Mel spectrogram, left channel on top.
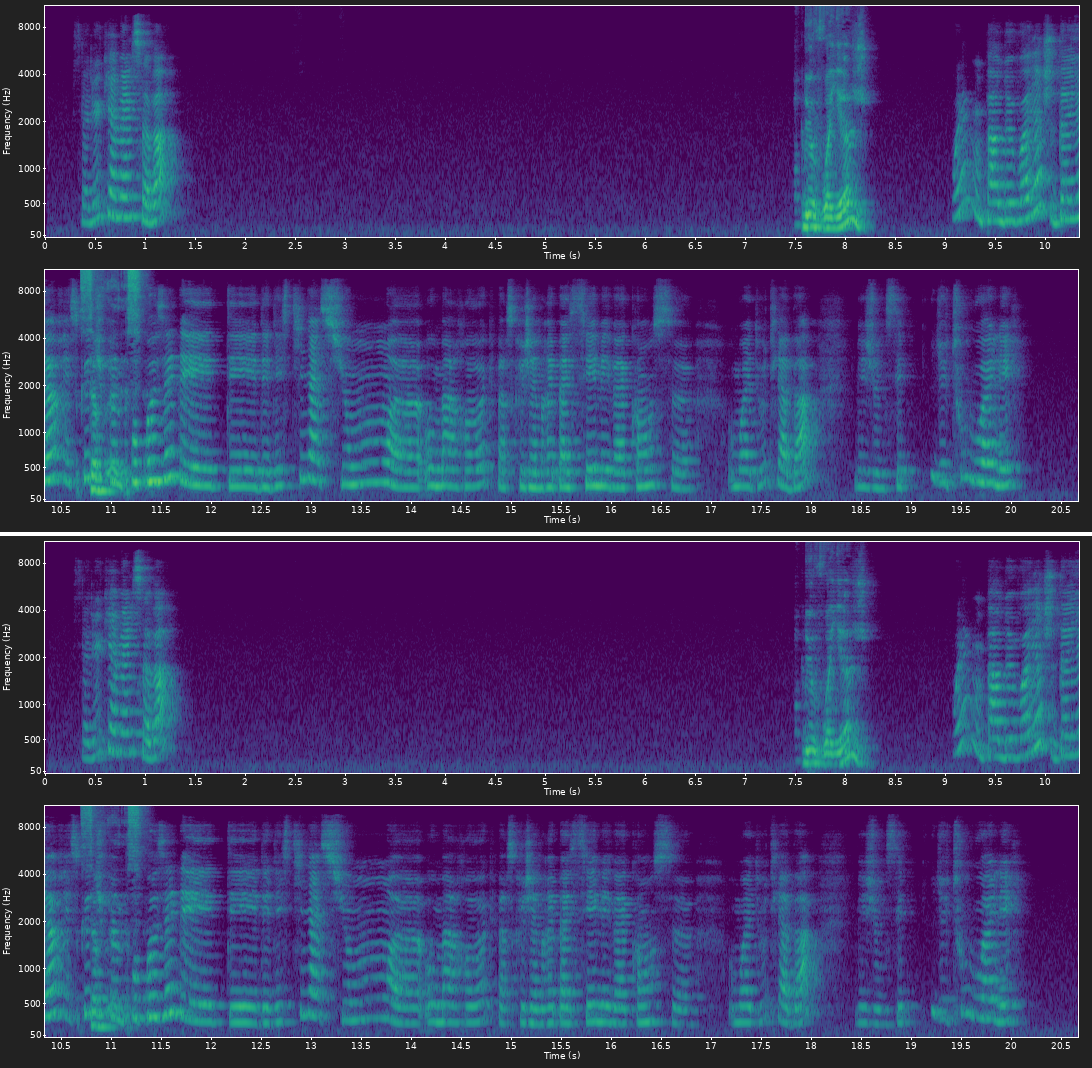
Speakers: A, on the left (about 70°); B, on the left (about 45°).
A: Salut Kamel, ça va?
B: voyage,
A: Ouais, on parle de voyage. D'ailleurs, est-ce
B: ça,
A: que tu
B: veut-
A: peux me proposer
B: c'est-
A: des, des- des destinations euh, au Maroc? Parce que j'aimerais passer mes vacances euh, au mois d'août là-bas, mais je ne sais plus du tout où aller.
